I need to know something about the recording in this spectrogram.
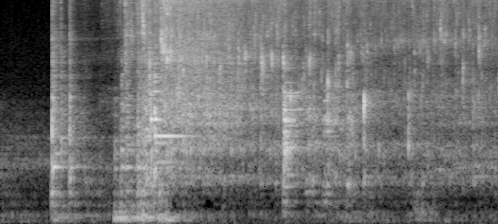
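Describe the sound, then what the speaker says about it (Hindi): Potatoes dropped into hot oil burst into a loud, close, crackling sizzle that settles into steady bubbling frying with small pops. "ऑयल के अंदर डाल दिए हमने आलू। इसको तकरीबन चंद सेकंड के लिए ऑयल में फ्राई करना है।"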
